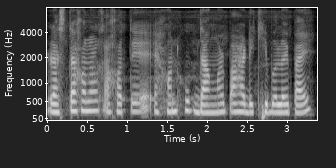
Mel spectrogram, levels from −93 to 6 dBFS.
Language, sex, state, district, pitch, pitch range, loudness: Assamese, female, Assam, Kamrup Metropolitan, 225 Hz, 215-250 Hz, -17 LUFS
